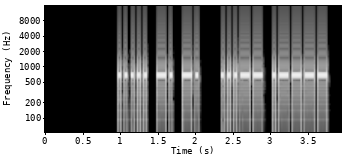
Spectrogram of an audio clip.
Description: Morse code, heard as a keyed tone, about 28 wpm, 700 Hz. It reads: 5NN 31
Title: CQ WW DX Contest Exchange - 28wpm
